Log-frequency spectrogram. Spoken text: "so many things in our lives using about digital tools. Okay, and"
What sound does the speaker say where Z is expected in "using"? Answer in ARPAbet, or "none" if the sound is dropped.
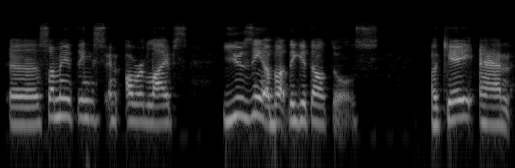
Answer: Z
